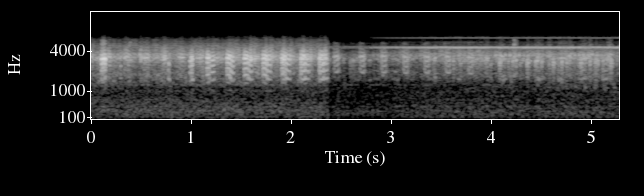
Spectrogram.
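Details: Frogs calling in rice fields, a chorus of rapid, harsh, pulsed rattling notes, about three bursts a second, loud at first then softer and denser, with a faint steady tone in the background.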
